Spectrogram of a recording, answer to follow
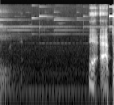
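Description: Wind chimes ringing softly as a sound effect: several high, clear tones come in one after another and linger. A voice starts just before the end.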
